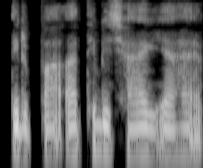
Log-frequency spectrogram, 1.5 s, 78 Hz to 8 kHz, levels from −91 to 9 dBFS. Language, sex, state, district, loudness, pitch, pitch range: Hindi, male, Bihar, Muzaffarpur, -19 LUFS, 115 Hz, 115-120 Hz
